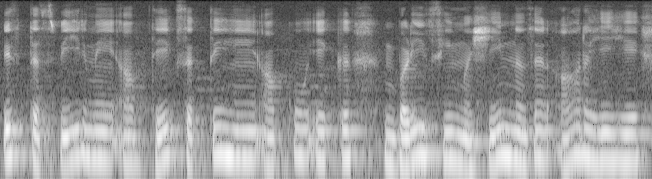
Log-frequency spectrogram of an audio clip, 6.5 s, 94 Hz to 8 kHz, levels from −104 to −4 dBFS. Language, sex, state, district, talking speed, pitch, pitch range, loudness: Hindi, male, Bihar, Gaya, 140 wpm, 150 Hz, 140-160 Hz, -18 LUFS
